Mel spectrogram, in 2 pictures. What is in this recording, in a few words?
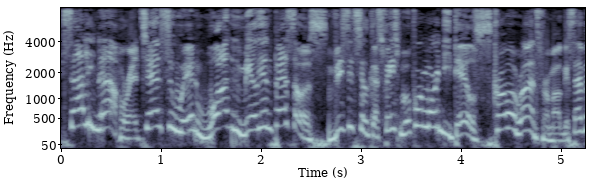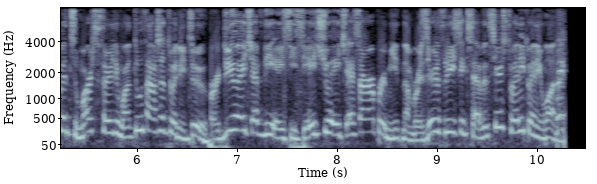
Tagalog; SILKA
